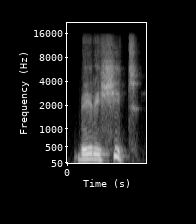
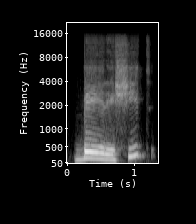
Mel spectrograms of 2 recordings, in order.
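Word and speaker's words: בְּרֵאשִׁית: Eu tenho reche com oere. Eu leio re. O alf não tem som. O shin tem som de X. Eu tenho aqui um hiikud. Leio como isso, ó. Berexi e um tave no final. Berexit.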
